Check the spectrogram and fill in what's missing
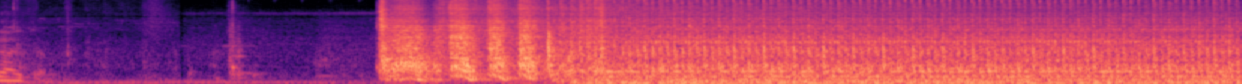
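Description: Toyota Innova engine cranking and catching at once with a few uneven pulses, then settling into a loud steady diesel-like idle, after a quiet stretch with faint voices.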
